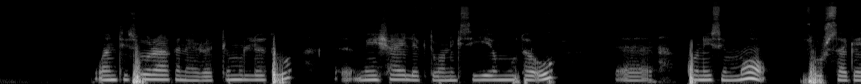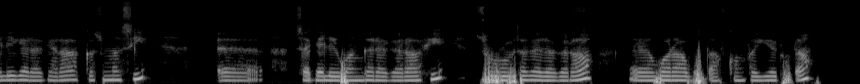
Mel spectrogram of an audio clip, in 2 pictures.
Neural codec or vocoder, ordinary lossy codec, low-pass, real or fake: none; Opus, 32 kbps; 19.8 kHz; real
